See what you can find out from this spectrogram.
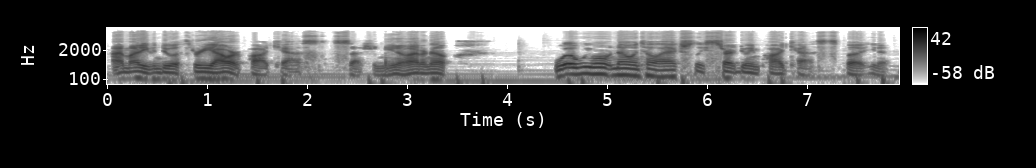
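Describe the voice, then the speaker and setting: A man's voice: low-pitched, expressive, moderate pace, bright, forceful tone, poor audio. A man giving casual, chatty let's play commentary that drifts off on tangents. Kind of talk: casual, rambling game commentary with read-aloud dialogue. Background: music.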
